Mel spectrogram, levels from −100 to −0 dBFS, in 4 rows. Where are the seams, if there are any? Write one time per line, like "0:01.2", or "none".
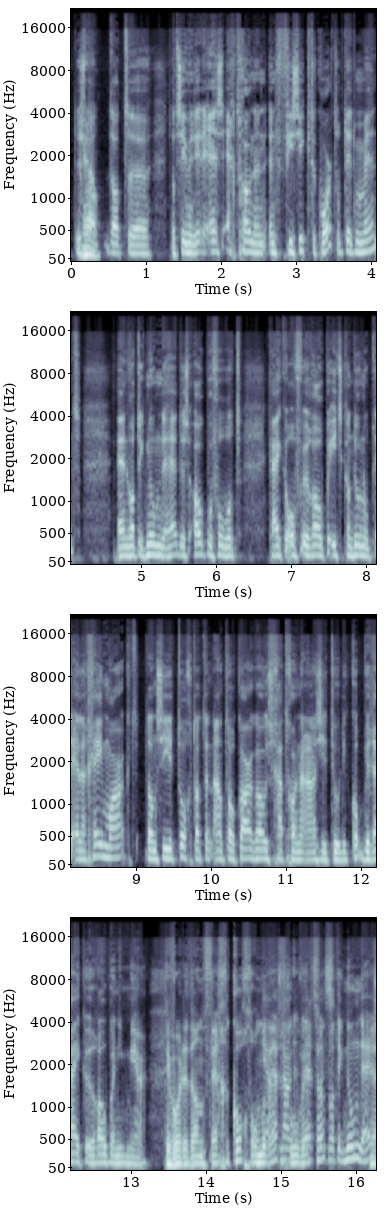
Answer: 0:10.8
0:15.1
